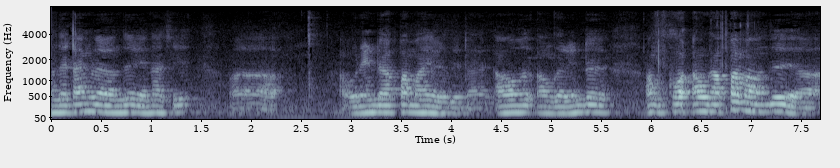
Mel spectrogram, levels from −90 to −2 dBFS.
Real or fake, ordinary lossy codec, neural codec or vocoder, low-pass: real; none; none; 7.2 kHz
